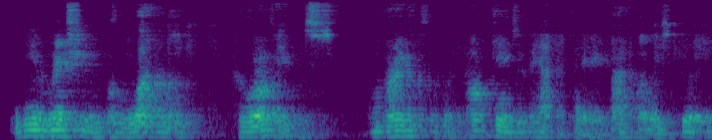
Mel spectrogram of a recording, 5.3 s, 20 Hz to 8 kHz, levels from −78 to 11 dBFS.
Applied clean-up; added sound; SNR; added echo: neural mask model DeepFilterNet 3.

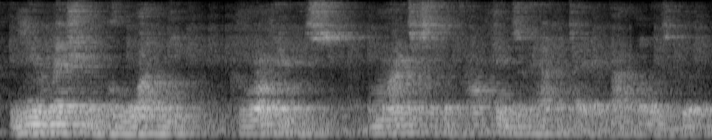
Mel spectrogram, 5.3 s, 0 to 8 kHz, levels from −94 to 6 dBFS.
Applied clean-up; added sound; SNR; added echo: none; Guitar; 19 dB; reverberation time 1.0 s.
